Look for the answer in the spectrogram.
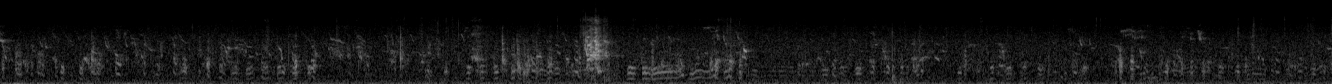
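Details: Chickens cluck softly and steadily throughout, broken near the middle by one loud, harsh squawk, then scattered short clucks continue.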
